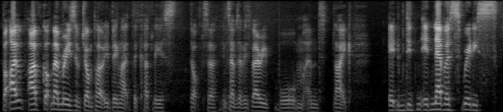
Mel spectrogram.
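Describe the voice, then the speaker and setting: A man's voice: fairly low pitch, sharp tone. A British man co-hosting a podcast, chatting casually in an informal, exaggerating way. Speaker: podcast co-host. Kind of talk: casual chat.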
